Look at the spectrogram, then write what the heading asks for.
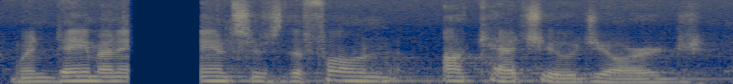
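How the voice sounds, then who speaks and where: A man's voice: medium pitch, slow pace, dark tone, lightly acted. A man playing a teasing, mock-sympathetic friend in an old-time radio sitcom. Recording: echoey hall.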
